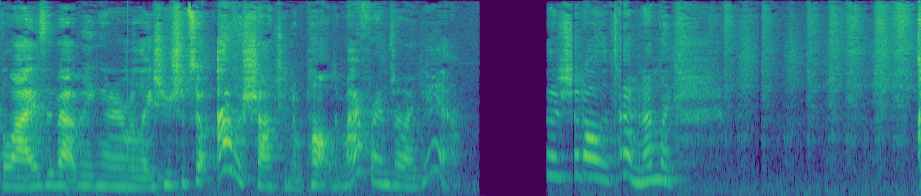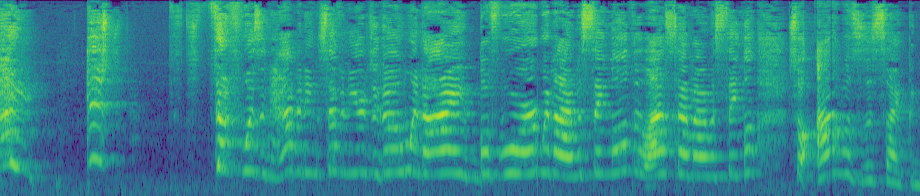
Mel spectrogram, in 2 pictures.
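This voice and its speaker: A woman casually telling a personal story in an animated, slangy, heavily profane way, acting out the dialogue as she goes. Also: on the high side. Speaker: storytime vlogger.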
